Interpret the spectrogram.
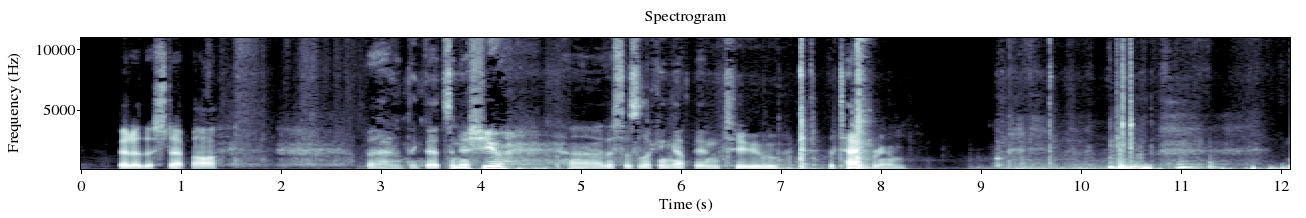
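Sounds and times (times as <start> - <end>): metal door unlatched and opened: 7.0 - 8.1, 9.2 - 10.7.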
